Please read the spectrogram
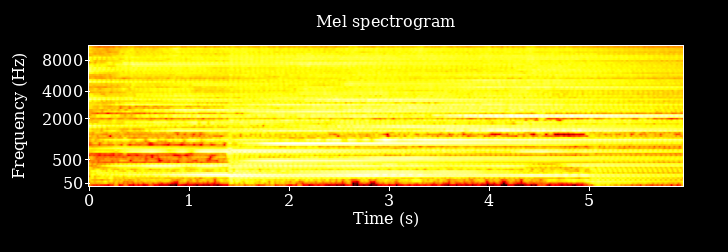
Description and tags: string synth ascending four note cluster
shaker on odd 8th notes
equipment used:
